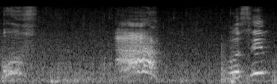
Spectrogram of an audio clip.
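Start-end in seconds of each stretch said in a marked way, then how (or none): 1.2-1.6 loud, high "ah"; sudden shocked yell; startled cry. Acted. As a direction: cry out in alarm. Waking bound at sea.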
